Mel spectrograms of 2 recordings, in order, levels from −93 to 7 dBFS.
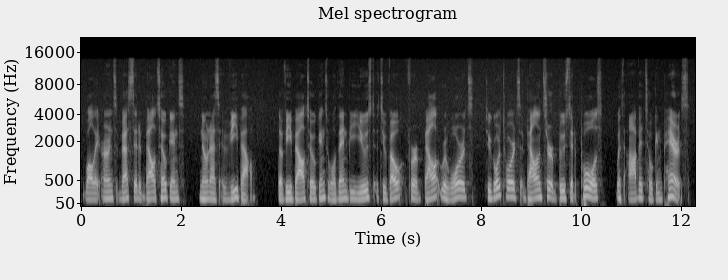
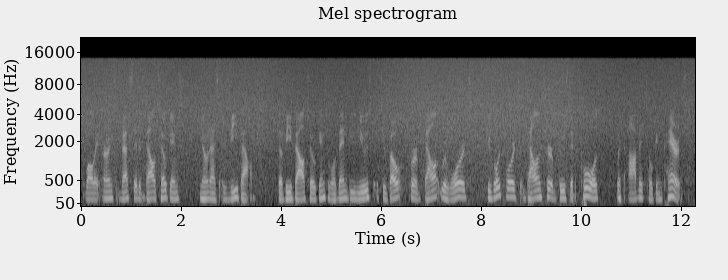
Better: first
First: hiss; faint; throughout; 30 dB below the speech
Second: hiss; loud; throughout; 2 dB below the speech

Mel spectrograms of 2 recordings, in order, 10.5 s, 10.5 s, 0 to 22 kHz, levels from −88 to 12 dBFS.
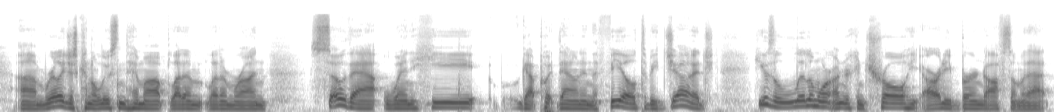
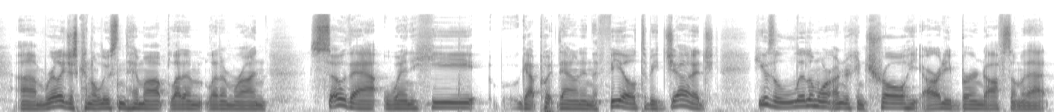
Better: second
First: muffled; slightly; fading above 2 kHz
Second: none

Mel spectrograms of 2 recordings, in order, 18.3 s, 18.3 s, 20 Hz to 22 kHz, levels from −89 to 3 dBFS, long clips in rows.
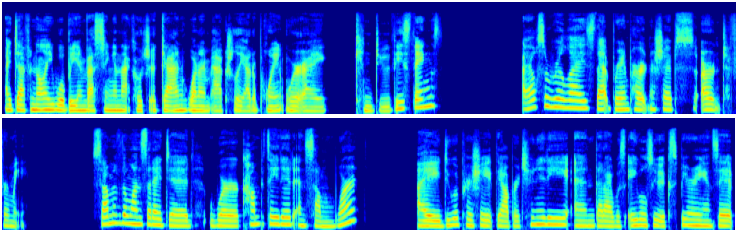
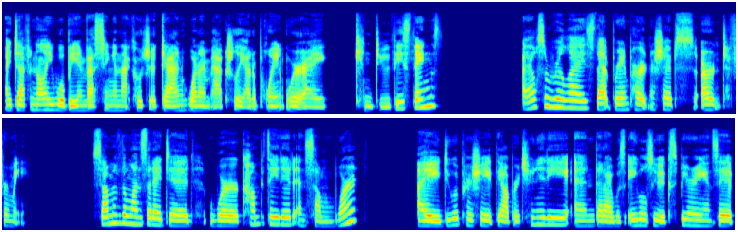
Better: first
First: none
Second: thin; somewhat; fading below 300 Hz

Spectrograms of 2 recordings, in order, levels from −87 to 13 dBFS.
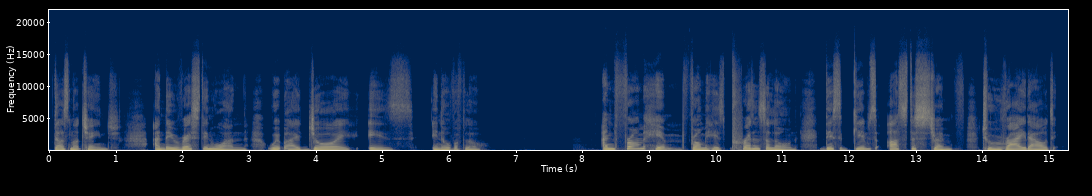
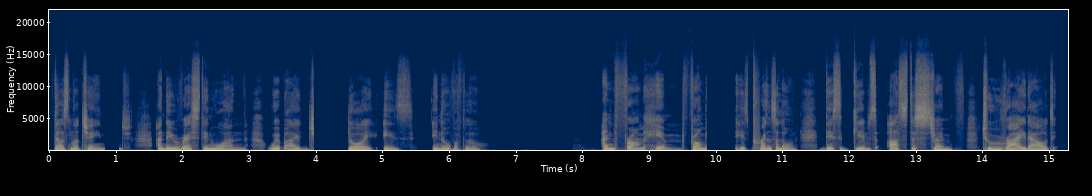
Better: first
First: none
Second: audio freezing; at 1 s, at 4 s for 0.5 s and at 10 s

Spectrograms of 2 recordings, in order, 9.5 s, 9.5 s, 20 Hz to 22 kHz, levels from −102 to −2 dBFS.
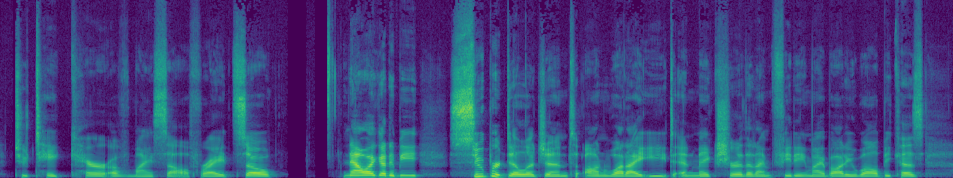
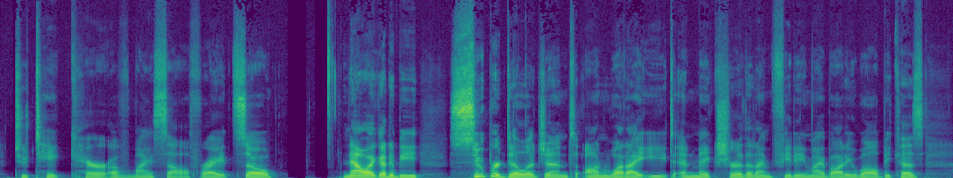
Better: second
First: thin; somewhat; fading below 300 Hz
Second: none

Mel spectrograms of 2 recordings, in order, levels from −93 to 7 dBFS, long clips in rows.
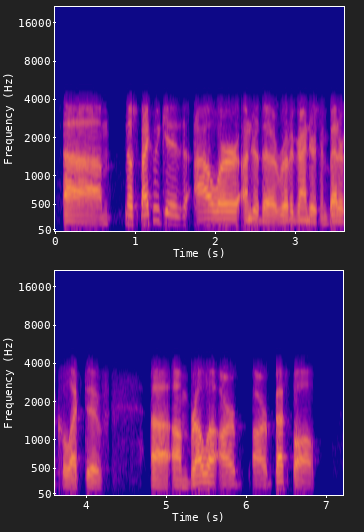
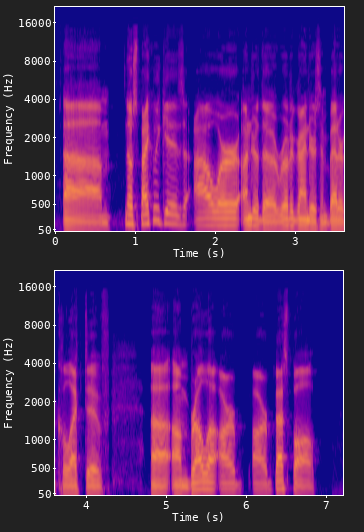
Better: second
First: phone-call audio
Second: none

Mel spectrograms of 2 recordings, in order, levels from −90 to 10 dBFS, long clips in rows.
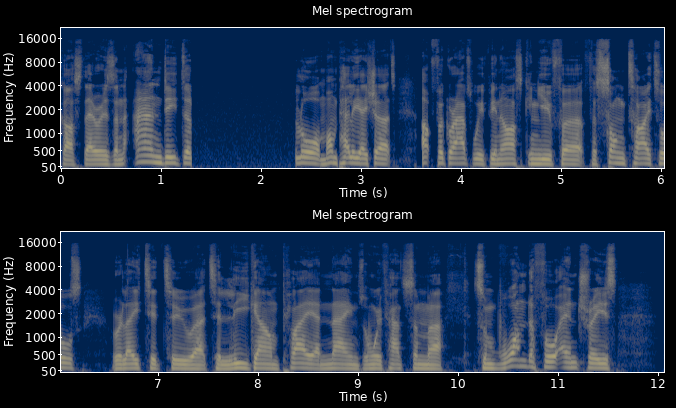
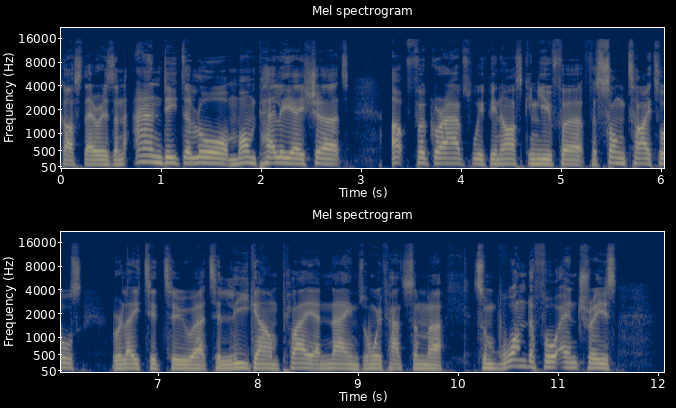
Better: second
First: audio freezing; at 1.5 s for 1 s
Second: none

